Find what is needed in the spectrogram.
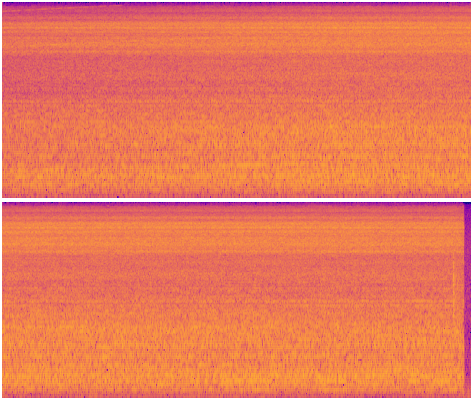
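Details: Steady, fairly loud whooshing blower hiss of an auto CPAP machine running with humidifier and hose attached and no mask, with no breathing or speech, recorded in a noise test measured by a phone app.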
